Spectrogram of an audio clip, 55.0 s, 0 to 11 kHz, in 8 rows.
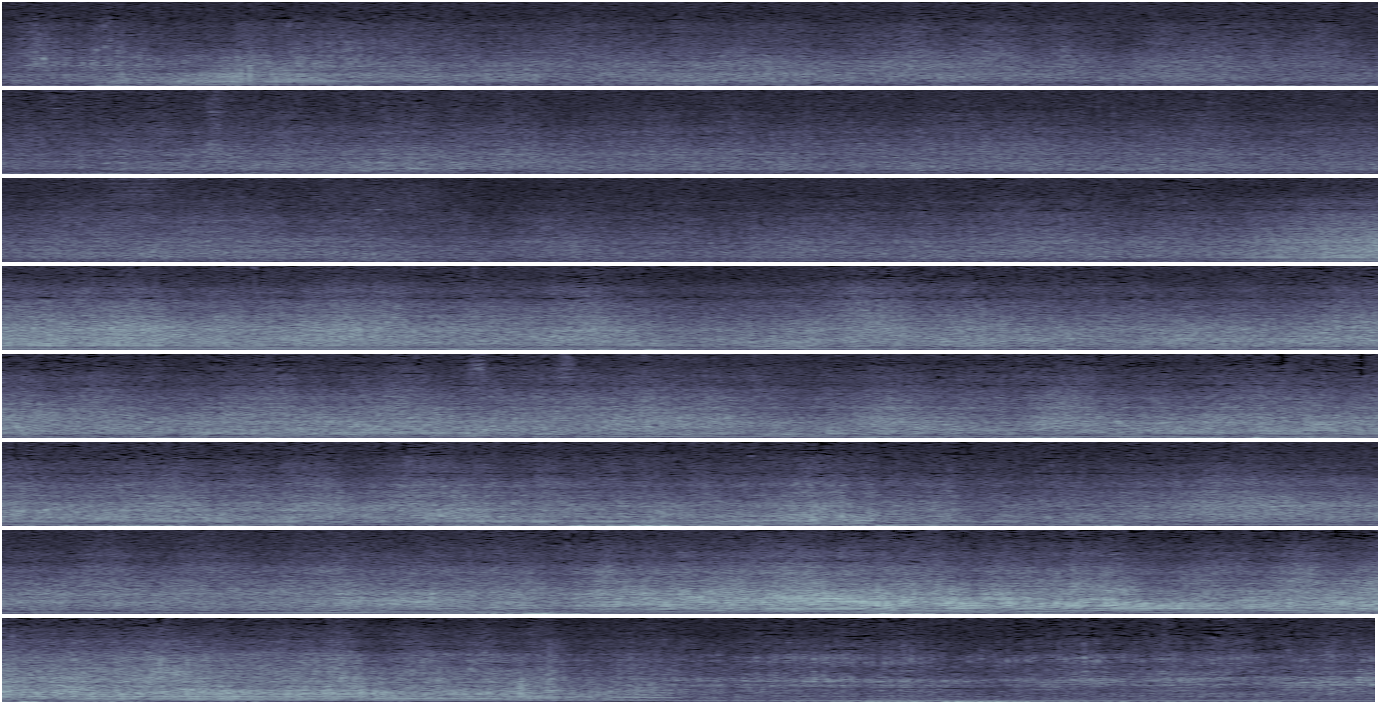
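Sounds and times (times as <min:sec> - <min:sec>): aircraft engine and propeller: 0:00.0 - 0:55.0
gusty low rumble: 0:43.5 - 0:44.4, 0:52.0 - 0:55.0.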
